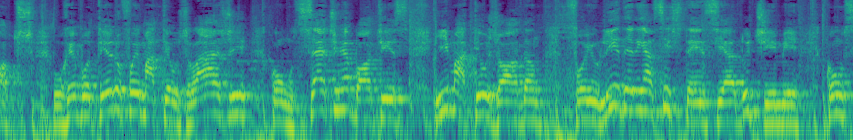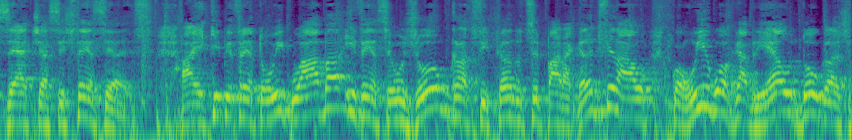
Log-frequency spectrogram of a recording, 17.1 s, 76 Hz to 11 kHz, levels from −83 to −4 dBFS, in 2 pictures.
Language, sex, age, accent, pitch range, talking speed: Portuguese, male, 60-79, Brazilian, 150-195 Hz, 135 wpm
